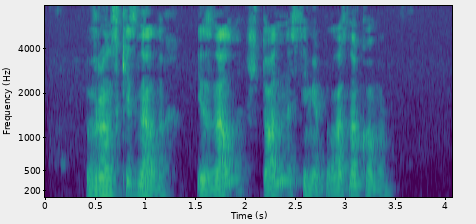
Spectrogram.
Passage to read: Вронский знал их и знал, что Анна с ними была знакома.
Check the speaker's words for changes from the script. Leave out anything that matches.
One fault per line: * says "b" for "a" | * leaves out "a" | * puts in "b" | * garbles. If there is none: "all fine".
all fine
